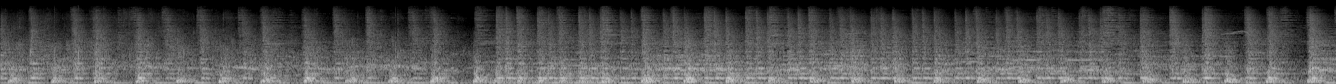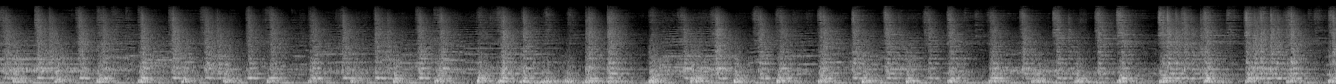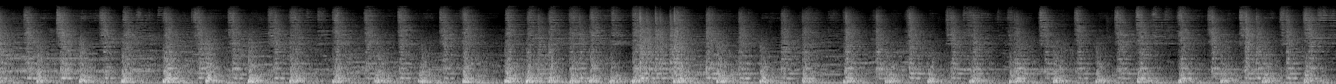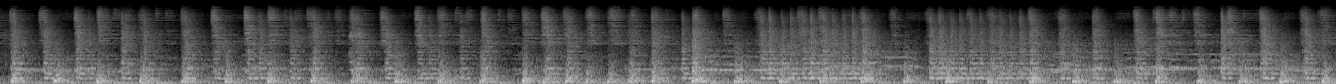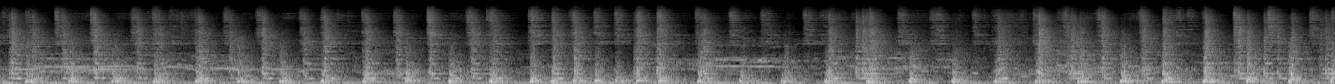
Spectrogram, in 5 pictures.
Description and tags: TRATADA190127 0792 organizada tascam stereo 2
Radio Talk - Stadium - Recording - Soccer - Ambience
